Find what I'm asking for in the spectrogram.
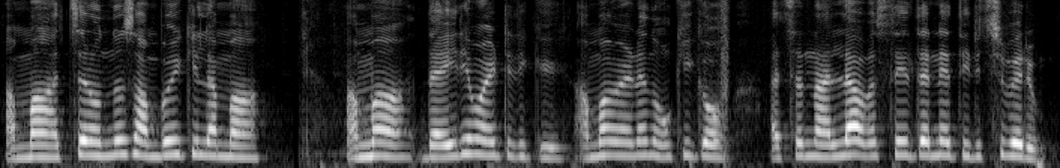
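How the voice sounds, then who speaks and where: Grieving son, pleading fast and smooth, read by a woman narrator. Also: on the high side, fairly even intonation, a little mellow, lightly acted. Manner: pleading and tearful. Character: anxious grieving young man, a devoted son.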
